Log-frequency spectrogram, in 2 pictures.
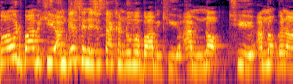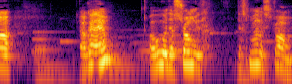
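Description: Faint music plays behind a man's raised, projected voice. He keeps a moderate pace with ordinary pitch variation. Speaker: food reviewer. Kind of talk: casual vlog chat. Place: home room.

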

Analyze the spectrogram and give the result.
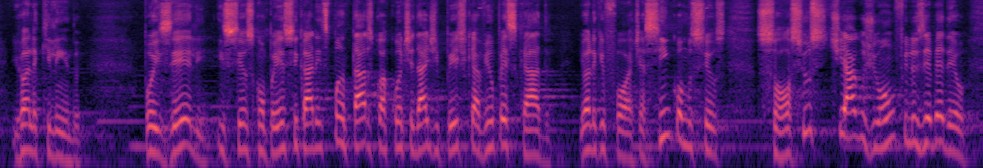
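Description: Over music in the background, a man talks in a high pitch with lively intonation and an animated tone. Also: fairly quick pace. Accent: Brazilian. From Brazil. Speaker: preacher. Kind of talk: sermon. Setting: church. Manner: call-and-response, exhorting the crowd. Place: stage. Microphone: handheld.

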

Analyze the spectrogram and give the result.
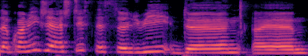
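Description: A woman's fairly high voice carries lively intonation, and the background is quiet. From Quebec. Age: 20s. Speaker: mom vlogger. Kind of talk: casual vlog talk to camera. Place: home room. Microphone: phone near.

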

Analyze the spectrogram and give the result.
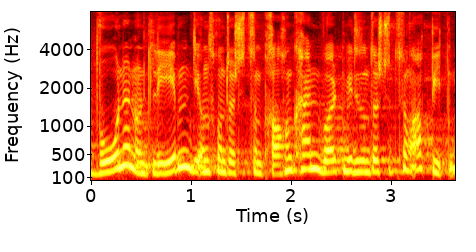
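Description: A woman speaks with lively intonation. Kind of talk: interview answer. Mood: thoughtful, slightly wistful. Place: hall. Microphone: handheld.

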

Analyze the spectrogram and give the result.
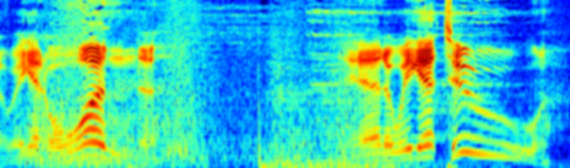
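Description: Over clear background noise, a put-on character voice moves at a very slow pace with long, frequent pauses. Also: man, fairly high pitch for a man. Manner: dramatic counting.

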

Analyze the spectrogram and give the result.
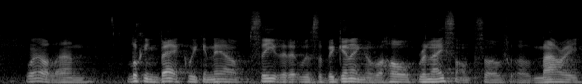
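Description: With a New Zealand accent, a man speaks at a medium pitch and a fairly quick pace with fairly even intonation, over light background noise. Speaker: community worker, former journalist; former journalist. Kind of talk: interview answers. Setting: stage with audience. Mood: warm, admiring. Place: studio.

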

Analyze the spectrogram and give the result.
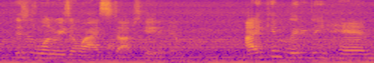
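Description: A woman's voice under loud background noise. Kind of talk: casual vlog chat. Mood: annoyed, joking. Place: garden. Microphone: camera far.

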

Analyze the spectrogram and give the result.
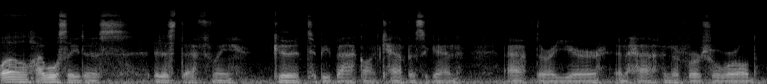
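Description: Over noticeable background noise, a man with a very deep, low pitch and vocal fry speaks at a moderate pace with ordinary pitch variation. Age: 30s. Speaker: student vlogger. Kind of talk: video diary monologue. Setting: campus library at night. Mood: relieved, reflective. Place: hall. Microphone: phone near.

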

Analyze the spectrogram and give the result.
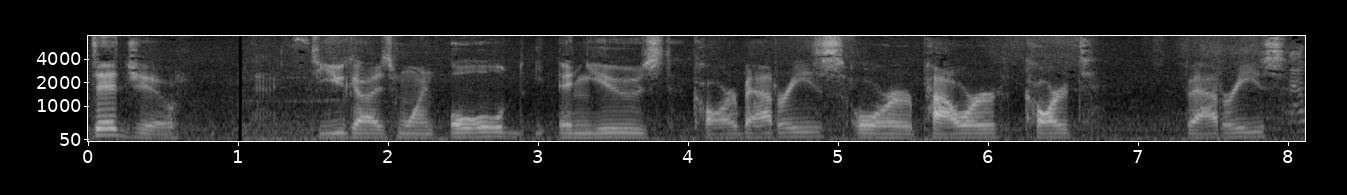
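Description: An American accent marks this man's speech, with fairly even intonation. He talks at a very slow pace over light background noise. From Texas. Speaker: retail store vlogger; store walkthrough vlogger. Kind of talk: casual walkthrough vlog narration. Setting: outdoors and inside a closing store. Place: shop. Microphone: phone near.

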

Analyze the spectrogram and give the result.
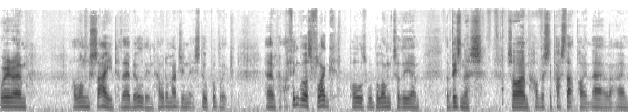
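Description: A man talks at a moderate pace with long, frequent pauses. His intonation is fairly even, and the sound is dry with no echo. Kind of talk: casual vlog chat. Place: street. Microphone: phone near.

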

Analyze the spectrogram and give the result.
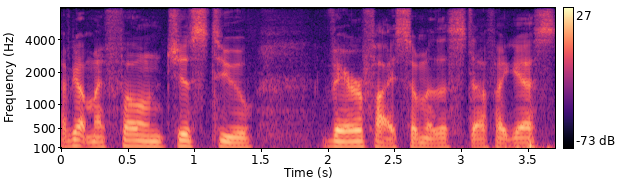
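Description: A man is speaking. His pace is moderate and the sound is dry with no echo. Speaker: vlogger. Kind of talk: casual vlog talk to camera. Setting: outdoors. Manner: loud. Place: open country. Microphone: phone near.

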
